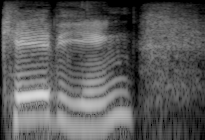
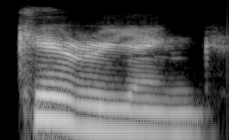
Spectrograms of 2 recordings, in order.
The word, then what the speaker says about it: carrying: thousands of pounds oh watch your R sound instead of caring carry carrying carrying good okay one last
